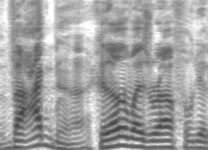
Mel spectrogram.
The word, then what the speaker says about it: Wagner: important it's important that when you say vagna you say it like Arnold Schwarzenegger Wagner because otherwise Ralph will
